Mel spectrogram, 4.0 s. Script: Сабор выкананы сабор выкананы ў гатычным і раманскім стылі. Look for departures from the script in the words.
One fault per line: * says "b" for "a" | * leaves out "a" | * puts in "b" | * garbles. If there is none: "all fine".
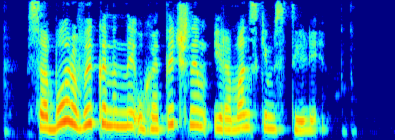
* leaves out "сабор выкананы"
